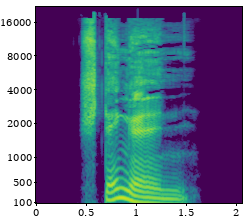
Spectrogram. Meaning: dative plural of Stängel
- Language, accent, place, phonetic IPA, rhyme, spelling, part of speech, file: German, Germany, Berlin, [ˈʃtɛŋl̩n], -ɛŋl̩n, Stängeln, noun, De-Stängeln.ogg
